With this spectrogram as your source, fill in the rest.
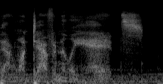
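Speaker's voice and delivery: whispered voice. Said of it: "Why am I whispering?".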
